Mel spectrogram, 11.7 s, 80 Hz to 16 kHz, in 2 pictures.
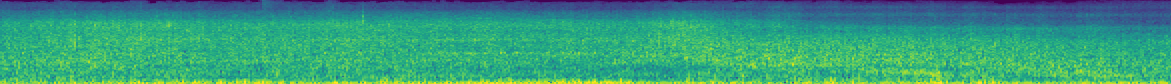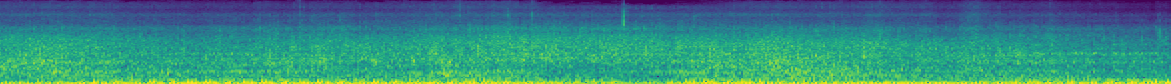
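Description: Volvo XC90 driving through a water-filled muddy rut, heard from a camera mounted low beside the front wheel: the tyre churns and splashes through water and mud over a constant low rumble, with wind buffeting the microphone.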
